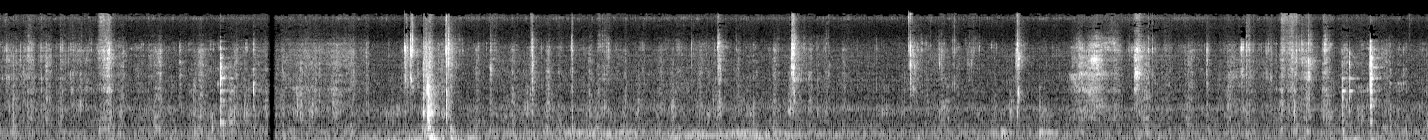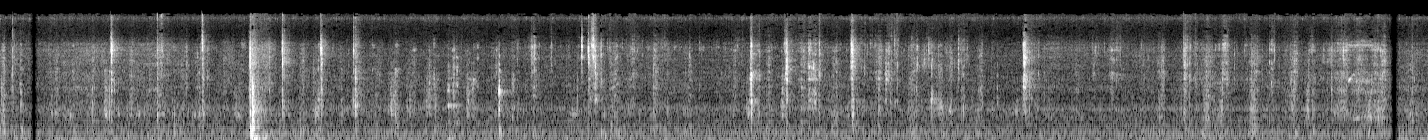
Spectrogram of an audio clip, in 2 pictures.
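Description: A person chewing a roll of thin wrapper and shredded potato salad, with small wet mouth clicks scattered throughout and a few louder sharp clicks, the loudest about four seconds in and again about seventeen seconds in.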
